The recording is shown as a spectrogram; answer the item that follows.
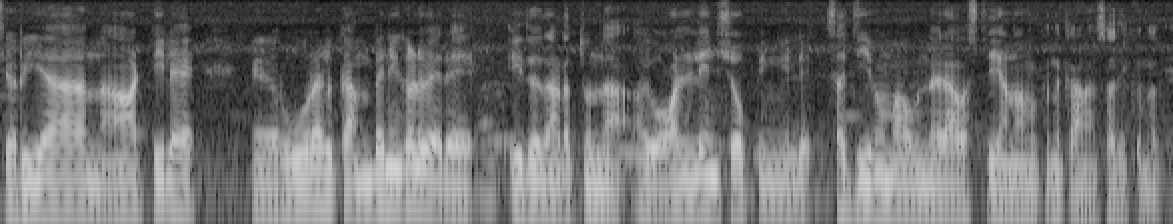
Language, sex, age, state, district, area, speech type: Malayalam, male, 18-30, Kerala, Kozhikode, rural, spontaneous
